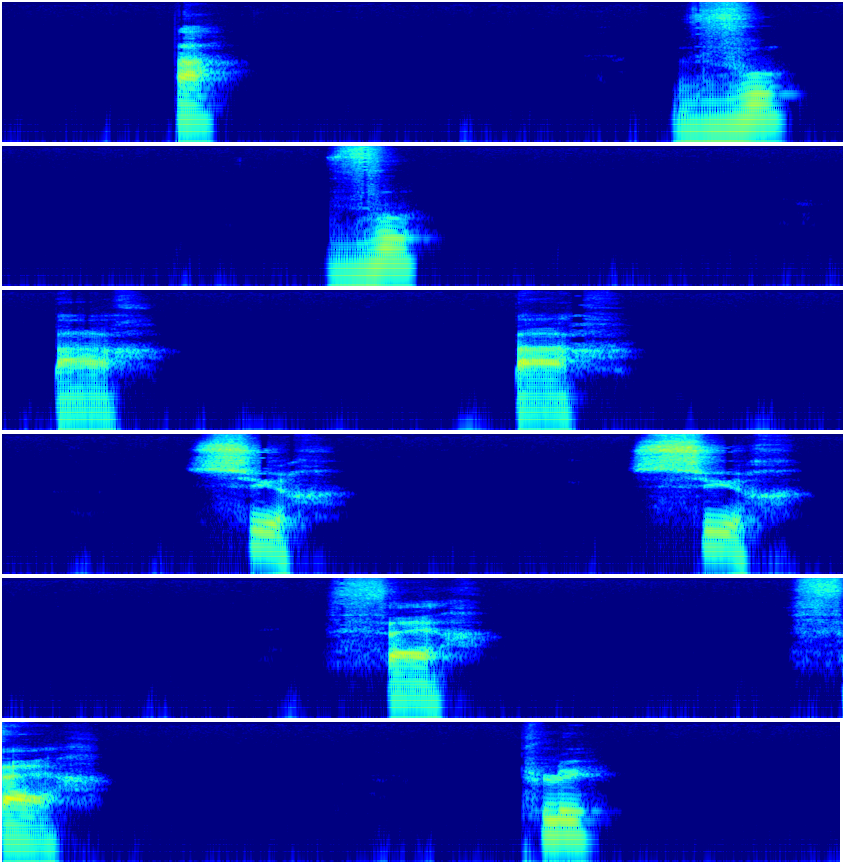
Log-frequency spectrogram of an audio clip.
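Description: A man pronounces single words one at a time, clearly and slowly, close to a microphone, with pauses between them.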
